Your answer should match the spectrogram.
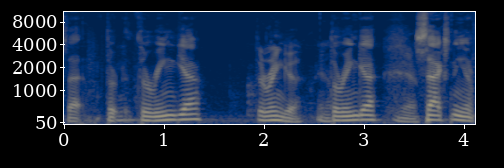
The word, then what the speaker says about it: Thuringia: The history is that it's a regional specialty from, I'm going to need you to pronounce that, Thuringia? Thuringia.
